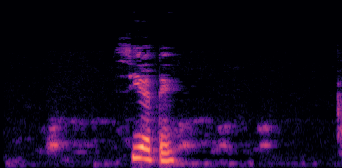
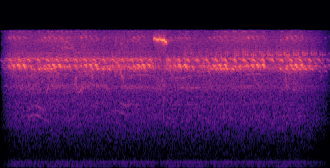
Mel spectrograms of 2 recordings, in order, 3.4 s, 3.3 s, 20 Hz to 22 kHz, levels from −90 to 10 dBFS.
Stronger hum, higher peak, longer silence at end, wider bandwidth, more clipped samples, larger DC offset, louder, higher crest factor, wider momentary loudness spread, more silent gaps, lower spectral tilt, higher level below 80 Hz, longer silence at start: neither; about the same, -2 dBFS vs -2 dBFS; first, 0.75 s vs 0 s; second, 7.6 kHz vs 11 kHz; neither; neither; second, -17 LUFS vs -14 LUFS; first, 22 dB vs 16 dB; first, 23 LU vs 7 LU; neither; first, -6 dB/octave vs 7.5 dB/octave; first, -70 dBFS vs -80 dBFS; first, 0.5 s vs 0 s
